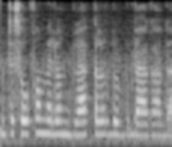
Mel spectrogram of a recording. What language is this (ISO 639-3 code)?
kan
